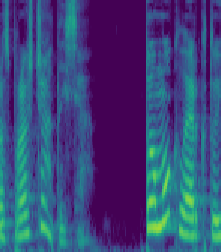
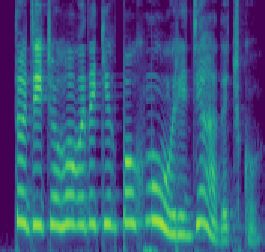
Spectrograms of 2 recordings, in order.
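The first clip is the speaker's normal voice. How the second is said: cheerful; 10 semitones higher, 5 dB louder than usual. A narrator's reading. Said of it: "весело відізвався племінник".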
